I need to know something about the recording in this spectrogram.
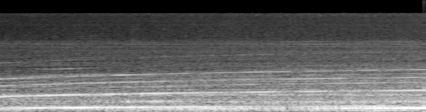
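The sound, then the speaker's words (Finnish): Laboratory machinery at a cyclotron particle accelerator hums steadily and loudly during a test, a deep drone beneath several whining tones that slowly glide upward in pitch, with no voices present. “Ja kuunnellaanpa, miten testi tehdään kiihdytin laboratoriossa syklotronilla.”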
